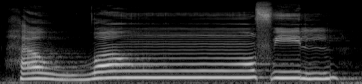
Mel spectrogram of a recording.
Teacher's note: Karena ada tanwin fathah bertemu dengan huruf fa. Maka cara baca tanwin fathahnya adalah samar-samar siap-siap mau bilang fa disertai dengungan. Samar dan dengungnya sama karena huruf fa ini makhrajnya tengah-tengah ya, tidak terlalu dekat juga tidak terlalu jauh dari nun. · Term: ikhfa hakiki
